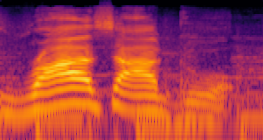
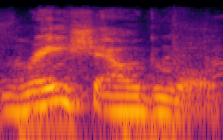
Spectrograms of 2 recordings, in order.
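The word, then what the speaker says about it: Ra's al Ghul: it bothers me it's like animated okay it's raza ghoul okay so rachel either chicken of the either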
